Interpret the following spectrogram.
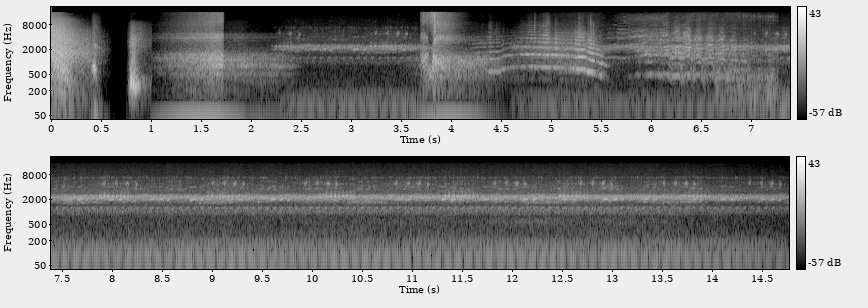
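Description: End-screen sound effects: a sharp hit at the start, a few whooshes and a falling, wobbling glide, then from about seven seconds a steady chorus of frog-like croaks and trills repeating over a low rumble.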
